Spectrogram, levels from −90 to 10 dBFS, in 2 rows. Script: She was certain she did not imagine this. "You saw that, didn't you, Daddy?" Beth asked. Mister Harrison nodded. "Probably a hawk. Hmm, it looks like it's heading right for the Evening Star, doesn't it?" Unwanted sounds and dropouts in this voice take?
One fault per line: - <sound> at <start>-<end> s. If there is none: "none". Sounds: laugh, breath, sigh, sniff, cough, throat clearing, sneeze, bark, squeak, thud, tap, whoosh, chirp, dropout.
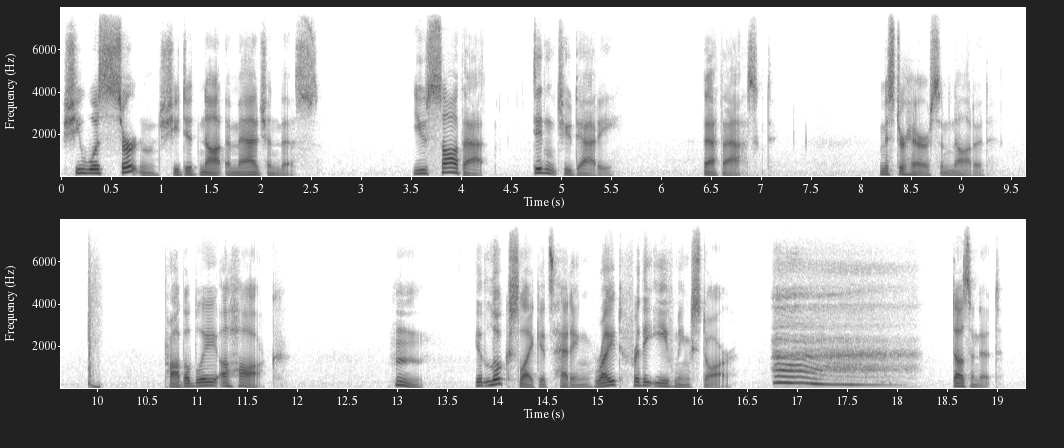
- thud at 9.9-10.1 s
- sigh at 16.7-18.3 s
